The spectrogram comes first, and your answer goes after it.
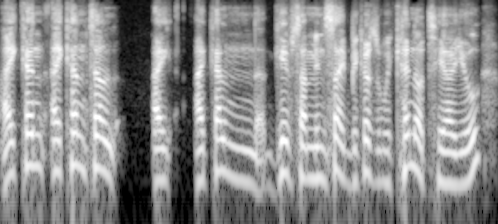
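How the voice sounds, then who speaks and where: With a French accent, a man speaks at a fairly slow pace and with ordinary pitch variation, the sound dry and close with no echo over a quiet background. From France. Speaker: event organizer, secretary general. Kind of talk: closing remarks at virtual conference. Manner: halting, many hesitations.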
